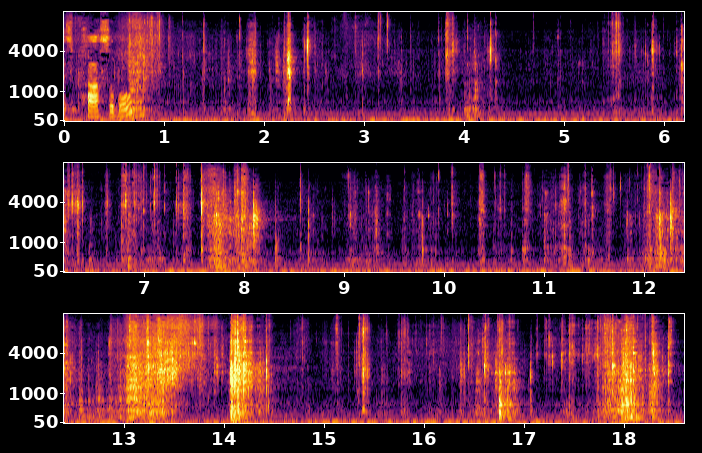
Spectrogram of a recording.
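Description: A plastic mailer crinkles and rustles as hands handle it.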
